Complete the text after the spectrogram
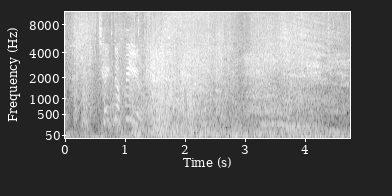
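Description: A magical burst crashes and whooshes.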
